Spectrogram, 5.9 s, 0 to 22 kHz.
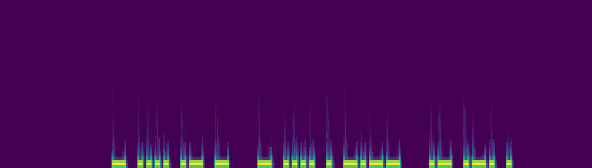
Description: Morse code, heard as a keyed tone, about 28 wpm, 700 Hz. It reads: THAT THEY ARE
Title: Sets of 3 Words 28wpm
